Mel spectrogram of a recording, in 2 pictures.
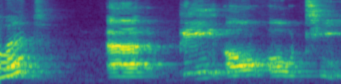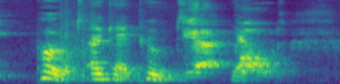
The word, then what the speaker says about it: Poot: So how do you spell that? P-O-O-T.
